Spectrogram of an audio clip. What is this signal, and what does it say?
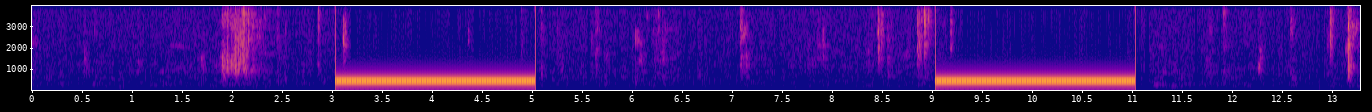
Ringback tone (North America), 440 + 480 Hz.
